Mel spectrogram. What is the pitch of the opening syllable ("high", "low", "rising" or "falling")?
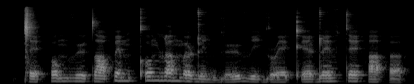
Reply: low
